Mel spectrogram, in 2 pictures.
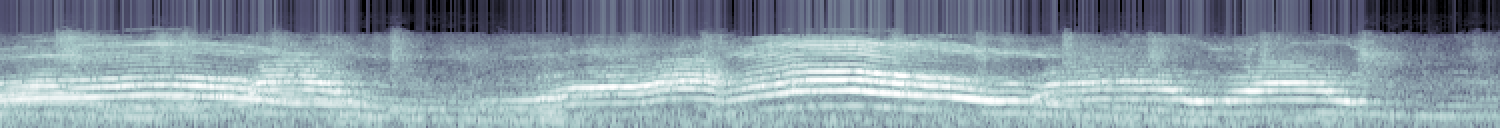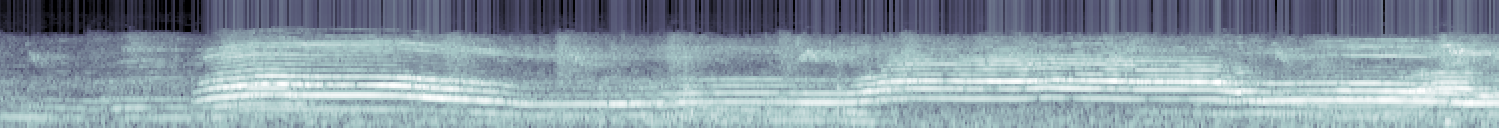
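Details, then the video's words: Domestic cats locked in a fight, yowling continuously: overlapping high wails swell and sag, peaking around four and nine seconds, with lower moaning growls woven underneath. "Cats Fighting with real sound"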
